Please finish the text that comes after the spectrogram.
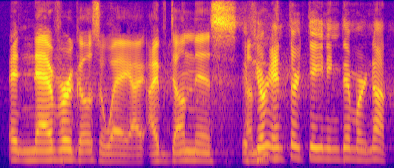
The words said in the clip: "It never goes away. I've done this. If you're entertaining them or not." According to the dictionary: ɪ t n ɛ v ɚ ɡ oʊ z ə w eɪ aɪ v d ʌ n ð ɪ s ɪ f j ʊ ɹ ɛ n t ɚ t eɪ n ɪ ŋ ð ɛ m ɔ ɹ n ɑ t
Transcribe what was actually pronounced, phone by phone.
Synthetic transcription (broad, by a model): ɪ t n ɛ v ɚ ɡ oʊ z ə w eɪ aɪ v d ʌ n ð ɪ s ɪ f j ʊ ɹ ɛ n t ɚ t eɪ n ɪ ŋ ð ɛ m ɔ ɹ n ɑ t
